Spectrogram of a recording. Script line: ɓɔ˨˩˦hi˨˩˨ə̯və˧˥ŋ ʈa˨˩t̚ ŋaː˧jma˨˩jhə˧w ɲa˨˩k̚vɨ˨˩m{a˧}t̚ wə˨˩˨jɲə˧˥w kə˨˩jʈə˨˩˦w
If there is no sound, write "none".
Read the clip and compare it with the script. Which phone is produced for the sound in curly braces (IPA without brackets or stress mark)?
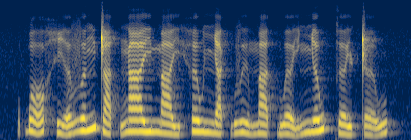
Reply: a˨˩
